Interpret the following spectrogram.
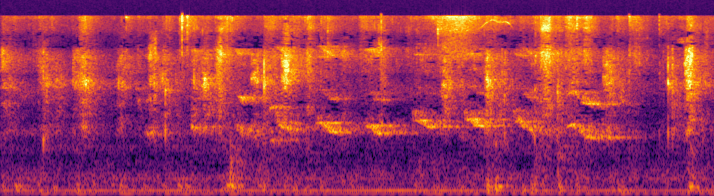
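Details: Chihuahua puppies from a Missouri breeder, whining indoors: a run of short, high, falling whimpers, several in a row, over a steady low hum in a small room.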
